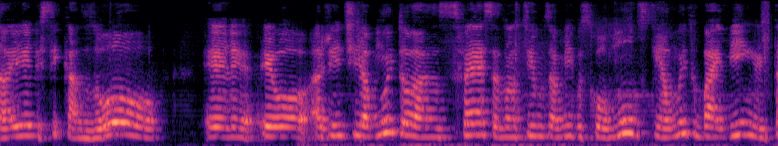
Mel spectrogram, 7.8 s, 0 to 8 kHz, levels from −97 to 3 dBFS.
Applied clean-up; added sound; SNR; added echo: neural mask model DeepFilterNet 3.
